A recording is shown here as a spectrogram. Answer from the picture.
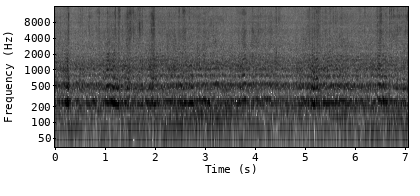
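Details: Honey bees busy at work inside an opened hive on a fine, sunny day, microphone slid down among them: a steady layered hum with bright bands near the low-mid range, softly wavering, with brief louder swells of buzzing.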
